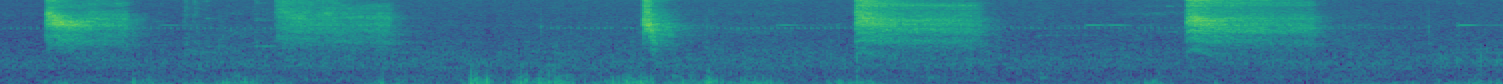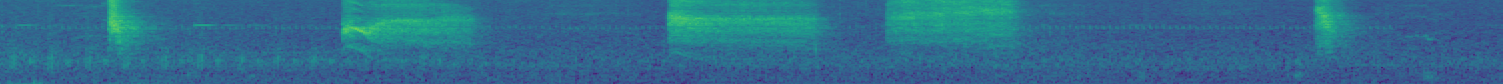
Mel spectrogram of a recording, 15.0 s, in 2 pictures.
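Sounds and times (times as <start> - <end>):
bird harsh rasping scolding calls: 0.2 - 0.8, 1.4 - 2.1, 3.2 - 3.5, 4.2 - 5.1, 5.9 - 6.8, 7.8 - 12.8, 14.1 - 14.7.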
